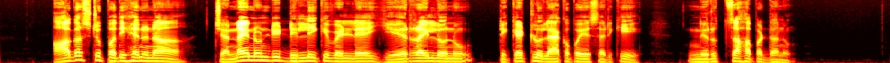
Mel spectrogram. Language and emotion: Telugu, sad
